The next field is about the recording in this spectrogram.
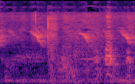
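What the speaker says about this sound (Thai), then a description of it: "อุ้ยไก่" A chicken clucks faintly at a distance in a short series of soft, choppy calls over steady outdoor background noise.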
